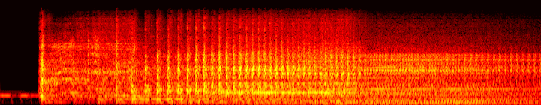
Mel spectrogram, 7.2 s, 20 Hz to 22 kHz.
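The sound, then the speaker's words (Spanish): An electric generator engine, housed in a humble shack in the Cañada and switched on each night since the October 2020 blackout, cranks to life with rapid chugging pulses that speed up, then settles into a loud, steady running drone, with no voices. “este es el sonido del generador eléctrico que cada noche encendía Jesús”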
